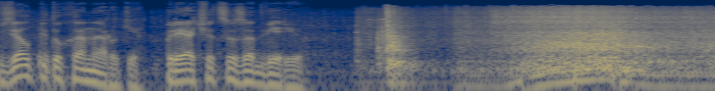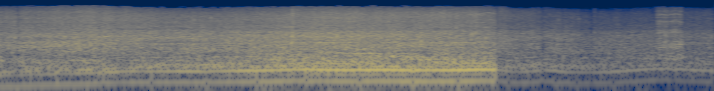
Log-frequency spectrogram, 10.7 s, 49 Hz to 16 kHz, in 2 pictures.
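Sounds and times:
speech: 0.0s - 2.4s
car engine revving as the vehicle drives off: 3.2s - 10.7s.

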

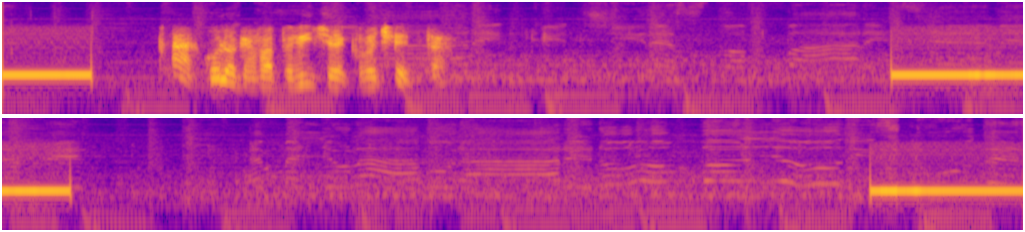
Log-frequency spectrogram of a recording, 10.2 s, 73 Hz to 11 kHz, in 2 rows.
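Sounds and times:
telephone busy signal on a call line: 0.0s - 0.5s, 4.4s - 5.5s, 9.4s - 10.2s
faint music: 0.0s - 10.2s
speech: 1.0s - 2.5s.

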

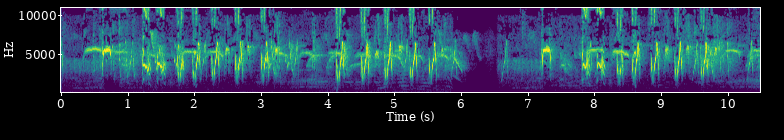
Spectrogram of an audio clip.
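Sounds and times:
bar-winged prinia calling with rapid high chirps and squeaks: 0.0s - 10.4s.

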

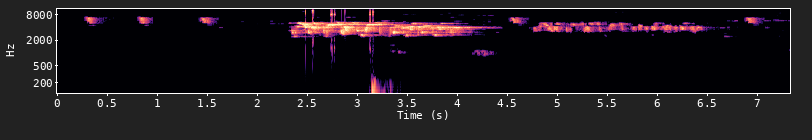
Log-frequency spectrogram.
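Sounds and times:
bird chirping and twittering in Indonesia: 2.2s - 7.3s
low thump: 3.2s - 3.5s.

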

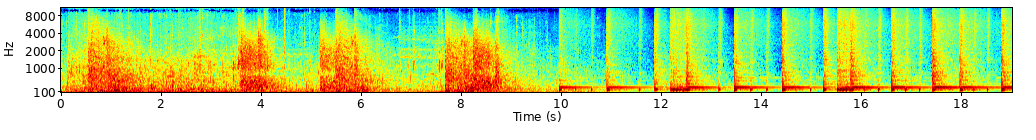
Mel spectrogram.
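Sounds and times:
horses whinnying: 0.0s - 11.6s
rifle shots fired on a country road in wartime: 0.0s - 12.9s
hooves clattering: 0.0s - 19.0s.

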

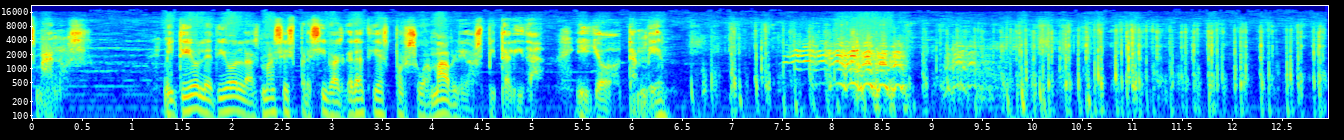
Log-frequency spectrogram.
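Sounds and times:
speech: 1.4s - 7.2s
horse hooves clip-clopping: 5.8s - 12.9s
horse whinnying: 7.3s - 11.5s.

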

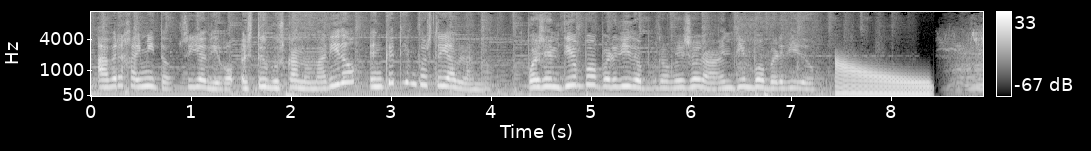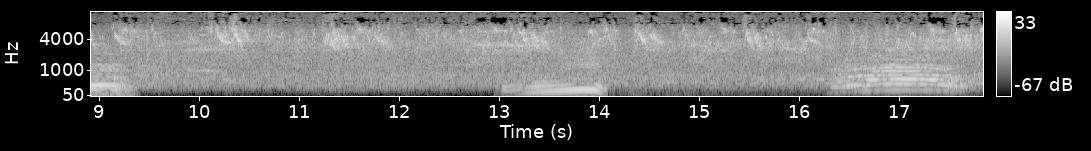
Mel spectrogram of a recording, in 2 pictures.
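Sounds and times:
speech: 0.1s - 8.4s
birds chirping: 7.7s - 17.8s
cow mooing while walking in a meadow: 8.6s - 9.4s, 13.1s - 14.1s, 16.3s - 17.7s.

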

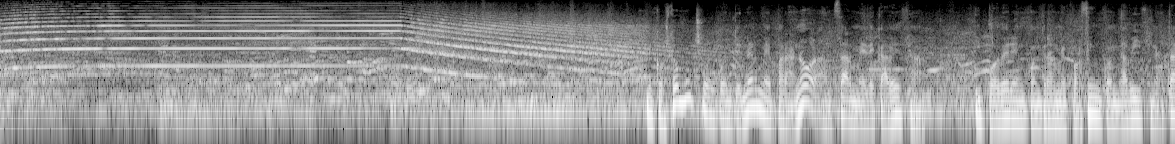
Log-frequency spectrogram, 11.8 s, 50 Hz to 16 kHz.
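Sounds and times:
school siren signalling recess: 0.0s - 9.7s
noisy background: 0.0s - 11.7s
speech: 6.6s - 11.7s.

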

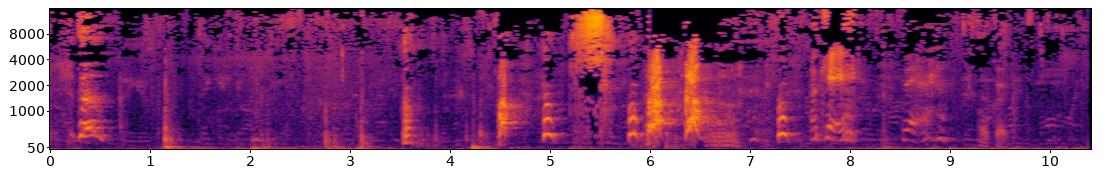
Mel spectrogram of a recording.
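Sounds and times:
speech: 0.2s - 0.8s, 3.6s - 3.8s, 5.8s - 6.2s, 7.8s - 9.8s
dog barking: 4.5s - 5.2s, 5.8s - 7.5s.

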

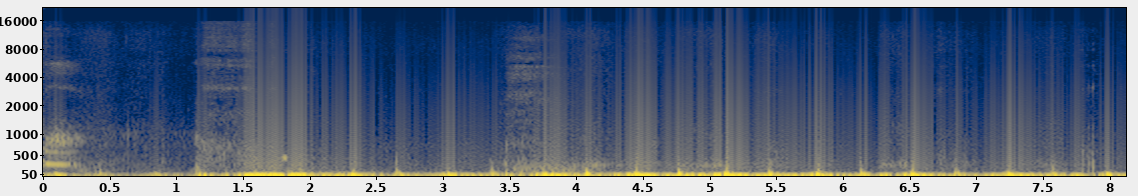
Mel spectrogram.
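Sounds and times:
soft hum: 0.0s - 8.1s
strong heartbeat recorded against bare skin with a binaural microphone: 0.0s - 8.1s.

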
